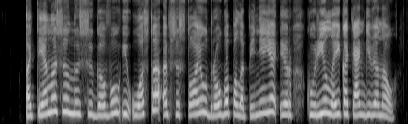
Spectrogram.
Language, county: Lithuanian, Vilnius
